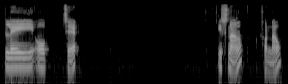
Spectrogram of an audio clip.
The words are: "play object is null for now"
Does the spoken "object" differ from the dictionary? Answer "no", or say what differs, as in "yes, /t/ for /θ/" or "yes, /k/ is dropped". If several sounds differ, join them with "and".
yes, /t/ is dropped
